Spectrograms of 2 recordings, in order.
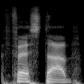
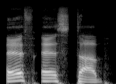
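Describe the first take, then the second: First: Only F is spelled out, then a word. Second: F and S are both spelled out as letters. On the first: The speaker calls it wrong. "not F stab" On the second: The speaker calls it right. "F S stab is how I say it"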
